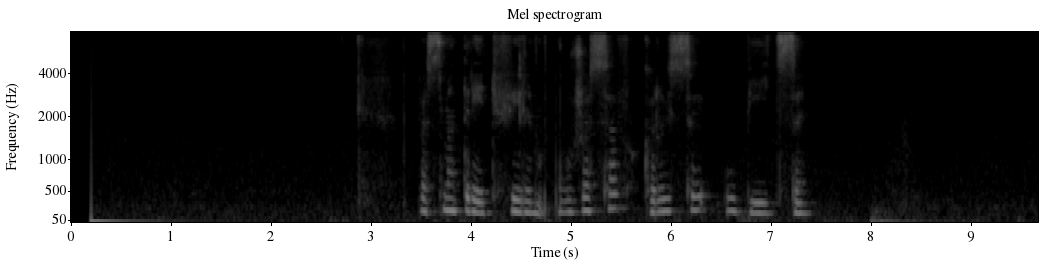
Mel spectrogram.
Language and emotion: Russian, neutral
